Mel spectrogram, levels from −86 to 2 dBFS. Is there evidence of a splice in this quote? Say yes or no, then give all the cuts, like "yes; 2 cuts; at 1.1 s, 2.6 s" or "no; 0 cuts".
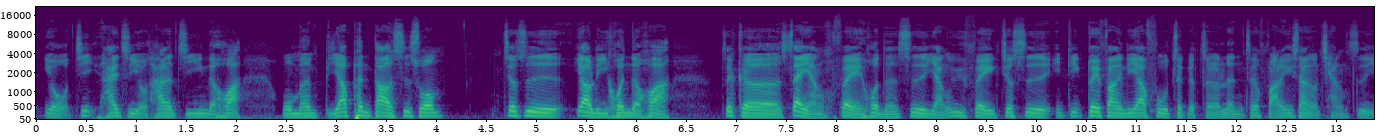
no; 0 cuts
